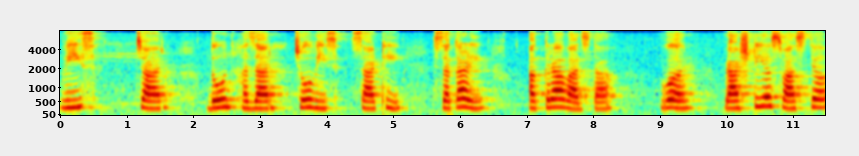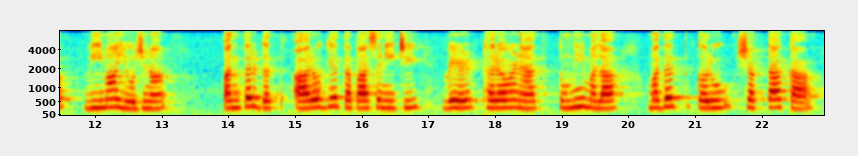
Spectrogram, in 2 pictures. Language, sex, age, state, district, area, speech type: Marathi, female, 18-30, Maharashtra, Osmanabad, rural, read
